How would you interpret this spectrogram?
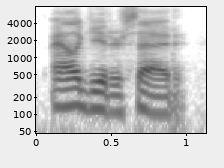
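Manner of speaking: usual speaking voice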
